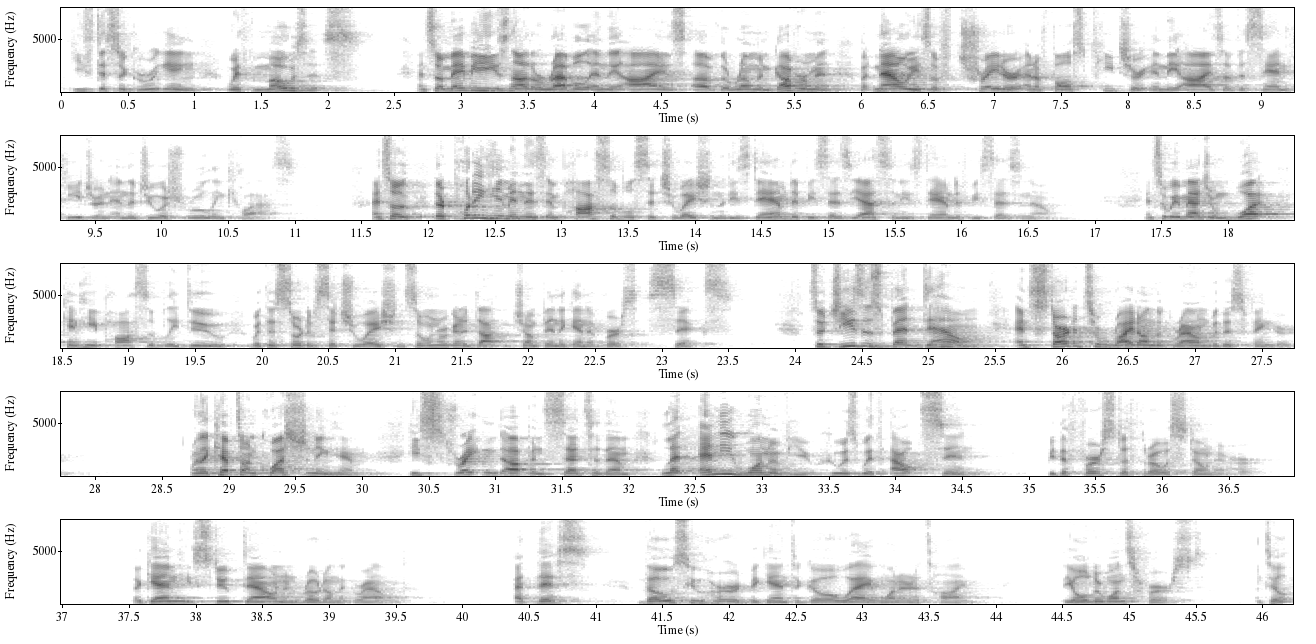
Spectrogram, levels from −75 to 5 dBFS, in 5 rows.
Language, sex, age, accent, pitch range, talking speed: English, male, 20-39, American, 135-185 Hz, 205 wpm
